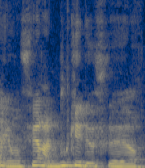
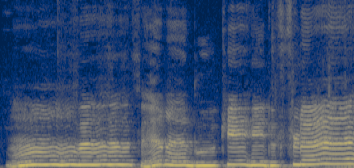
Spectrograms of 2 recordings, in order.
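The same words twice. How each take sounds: First: Said in the usual way. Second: Drawn out. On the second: Pretend. Crafter stretching out the line playfully while working. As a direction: draw out each word slowly and sing-song.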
